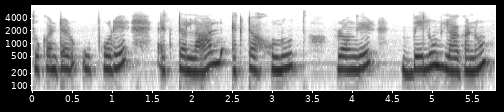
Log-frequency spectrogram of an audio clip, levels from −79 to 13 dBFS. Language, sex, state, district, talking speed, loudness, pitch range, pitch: Bengali, female, Karnataka, Bangalore, 95 wpm, -12 LUFS, 240-290 Hz, 255 Hz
